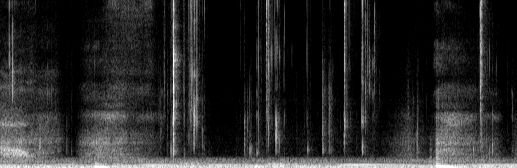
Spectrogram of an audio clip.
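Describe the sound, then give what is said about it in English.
Wet chewing with repeated crunchy bites and small clicks spread over several seconds, over a steady low background hum. No one speaks. “I thought I'd have just a sip, but I just had to eat you up, didn't I, darling?”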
